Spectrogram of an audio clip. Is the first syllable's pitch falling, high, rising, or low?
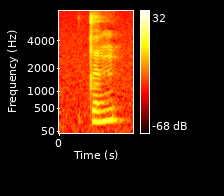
rising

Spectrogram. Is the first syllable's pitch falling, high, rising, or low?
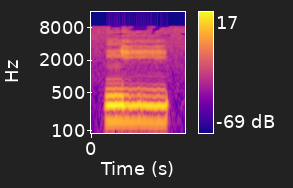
high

